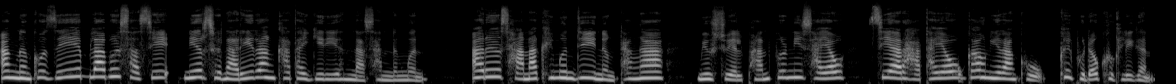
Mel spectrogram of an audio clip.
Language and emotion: Bodo, surprised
